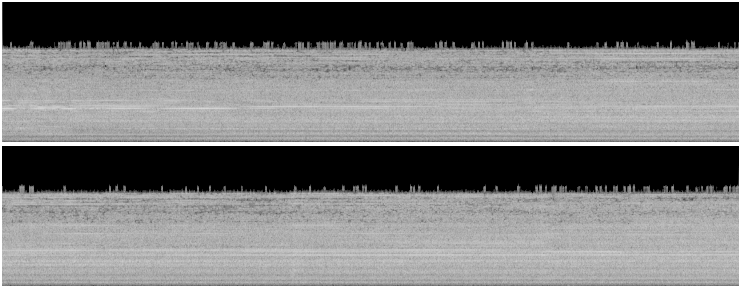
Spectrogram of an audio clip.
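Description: A crafting heat tool blows continuously while melting embossing powder on a Halloween card, giving a loud, steady, close hair-dryer-like whir and hiss with no change for over twenty seconds.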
